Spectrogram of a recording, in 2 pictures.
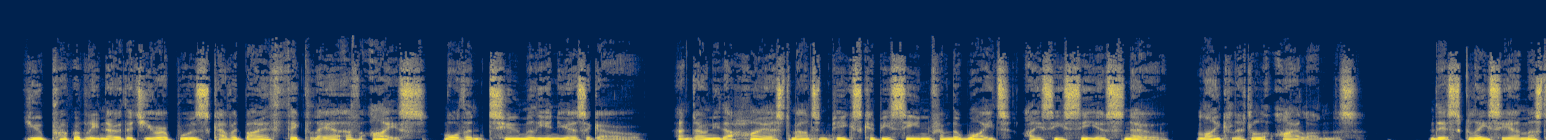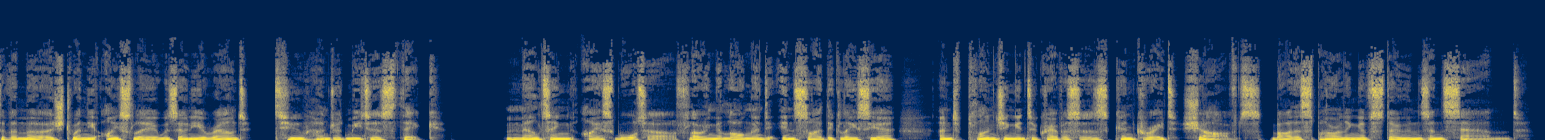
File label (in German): doku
